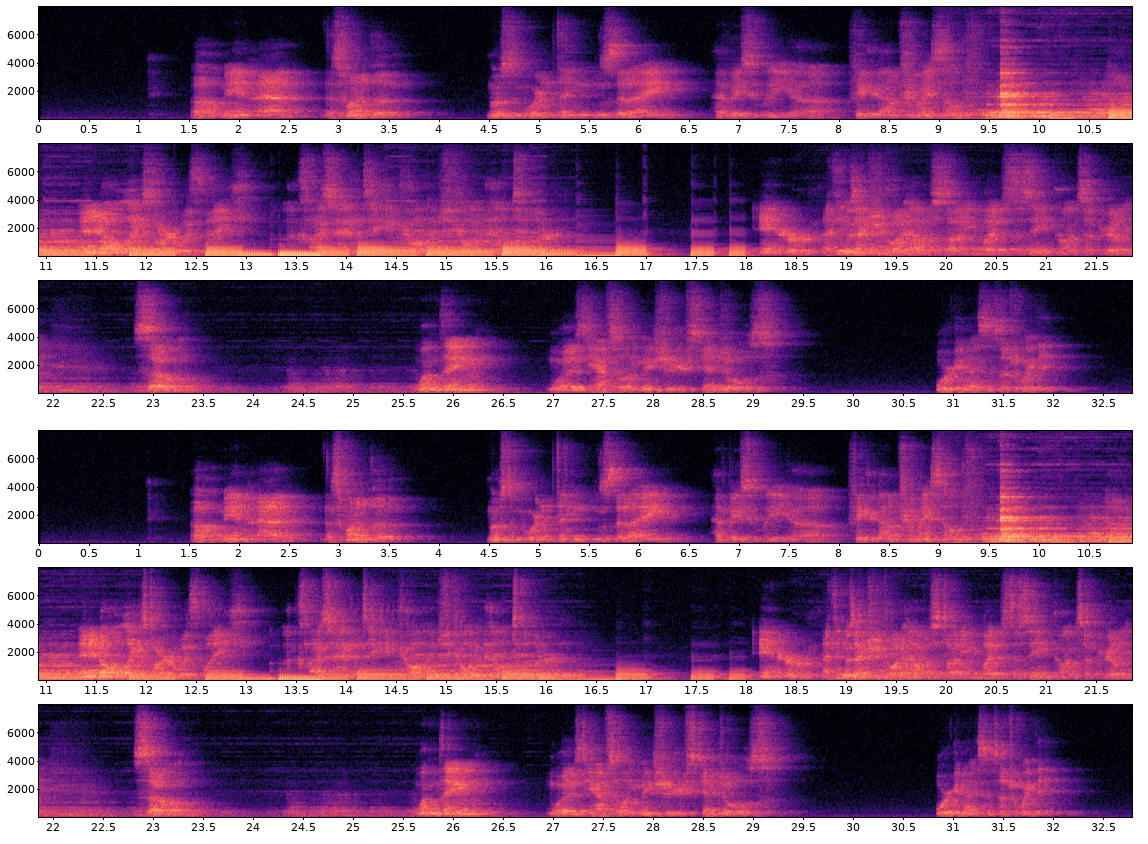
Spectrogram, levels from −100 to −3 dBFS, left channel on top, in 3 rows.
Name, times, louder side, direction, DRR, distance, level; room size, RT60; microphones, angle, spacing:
voice 1, 1.5-3.6 4.5-6.3 6.7-9.7 10.6-11.0 11.3-13.0 13.5-16.2 18.1-22.3 22.8-23.3 25.6-26.3 26.9-29.2 30.8-31.9, right 1 dB, 40° right, -6 dB, 2.5 m, -31 dB
sound 1, 9.0-12.3 14.2-16.6 18.5-23.8 24.3-26.0, equal, 20° right, 3.0 m, -30 dB
sound 2, 10.1-12.3 12.6-17.0 17.4-18.0, left 5 dB, 60° left, 0.4 m, -24 dB
11.0 x 5.0 x 4.1 m, 0.91 s
head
